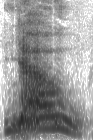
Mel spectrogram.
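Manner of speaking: loud, far-off growly monster refusal; monster roar. A narrator's reading. The monster refuses the princess, a loud roar. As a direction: roar it back like a stubborn beast.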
